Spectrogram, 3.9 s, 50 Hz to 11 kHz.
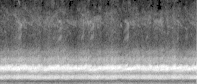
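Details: Frogs singing at a pond in a horse pasture, recorded with a Zoom 6: a dense, unbroken chorus of many overlapping trilling voices forming a steady, shrill wall of sound with a lower and a higher pitch layer, no other sounds.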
